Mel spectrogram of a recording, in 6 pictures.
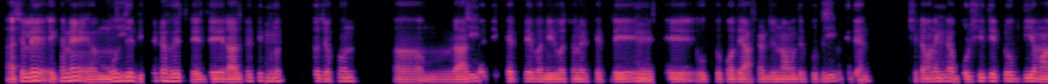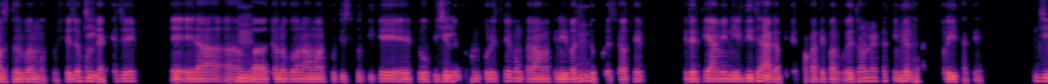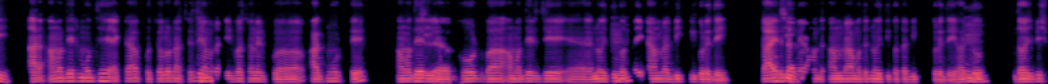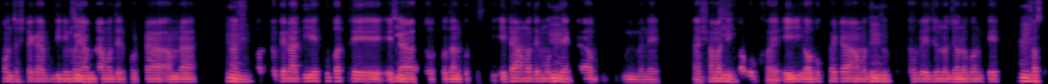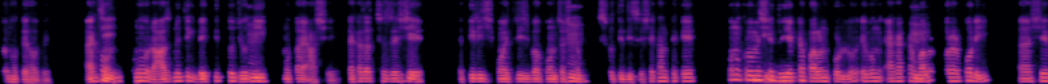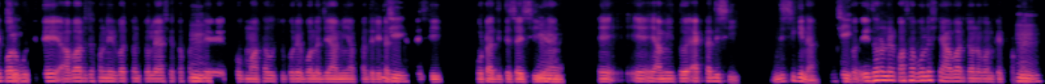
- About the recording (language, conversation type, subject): Bengali, unstructured, আপনি কি মনে করেন রাজনৈতিক প্রতিশ্রুতিগুলো সত্যিই পালন করা হয়?
- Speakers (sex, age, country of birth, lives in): male, 25-29, Bangladesh, Bangladesh; male, 40-44, Bangladesh, Bangladesh
- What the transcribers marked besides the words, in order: static; distorted speech; unintelligible speech; "অতএব" said as "অথেব"; other background noise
